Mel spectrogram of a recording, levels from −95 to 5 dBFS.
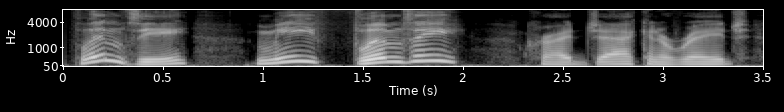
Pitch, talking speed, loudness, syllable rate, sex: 180 Hz, 135 wpm, -21 LUFS, 3.5 syllables/s, male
